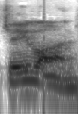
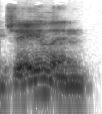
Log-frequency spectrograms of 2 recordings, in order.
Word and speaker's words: Jaylon: They mispronounce that O in there like it's a Y and say Jalen, or like it's an E.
